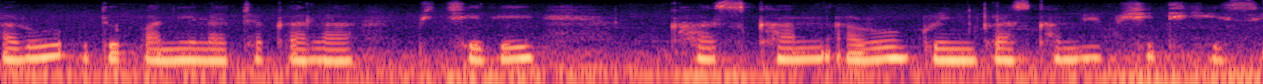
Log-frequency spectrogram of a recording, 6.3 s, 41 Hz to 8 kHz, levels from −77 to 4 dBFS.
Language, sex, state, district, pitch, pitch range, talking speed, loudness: Nagamese, female, Nagaland, Dimapur, 195 Hz, 185-210 Hz, 160 wpm, -15 LUFS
